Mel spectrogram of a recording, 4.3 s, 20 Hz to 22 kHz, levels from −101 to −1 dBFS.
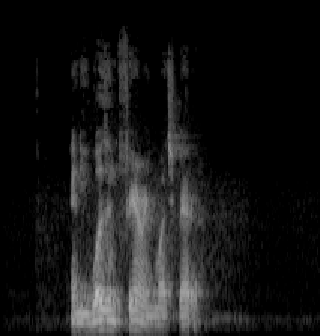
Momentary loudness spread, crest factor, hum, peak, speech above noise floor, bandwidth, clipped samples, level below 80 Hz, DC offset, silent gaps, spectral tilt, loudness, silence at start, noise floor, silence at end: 13 LU; 22 dB; none; -20 dBFS; 50 dB; 14 kHz; under 0.1%; -86 dBFS; under 0.1%; none; -5 dB/octave; -39 LUFS; 0.95 s; -88 dBFS; 1.55 s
